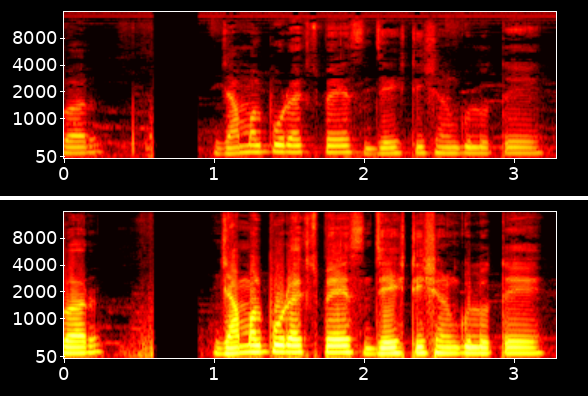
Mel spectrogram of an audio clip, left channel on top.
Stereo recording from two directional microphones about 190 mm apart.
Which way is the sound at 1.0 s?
40° right (ahead or behind).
